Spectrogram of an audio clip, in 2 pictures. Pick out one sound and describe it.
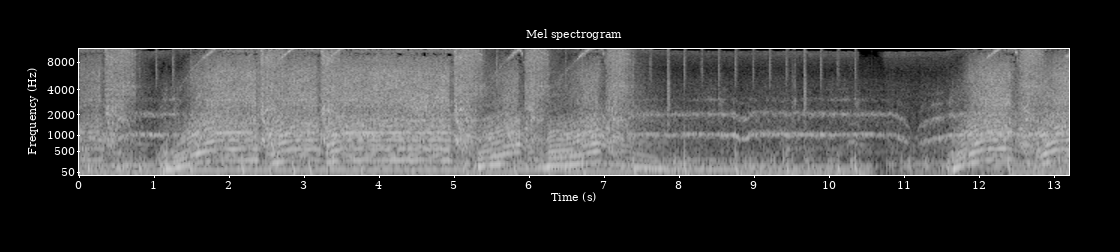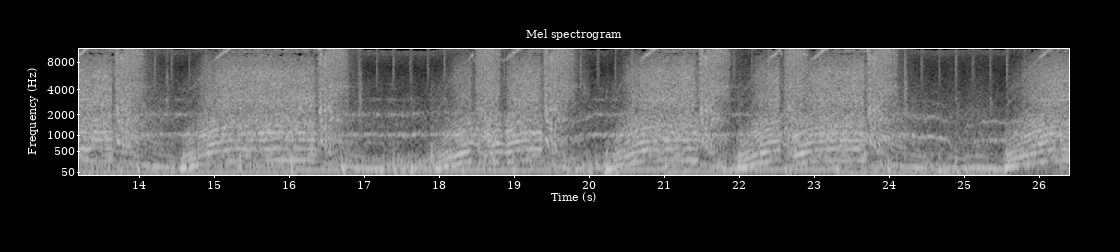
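Tyres screech loudly as a car drifts through corners.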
